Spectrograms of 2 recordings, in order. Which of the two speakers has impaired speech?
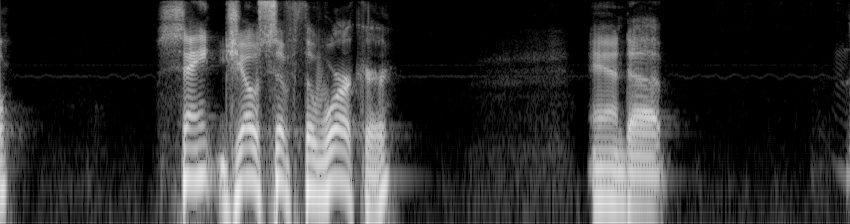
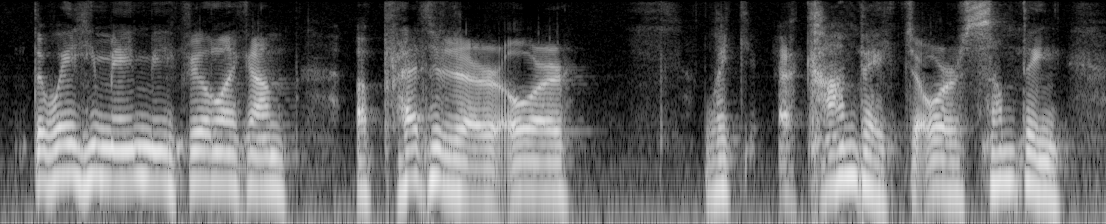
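The second: ALS; diagnosed a year ago; speech affected.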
